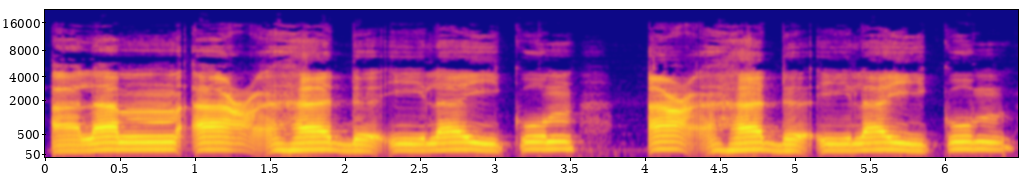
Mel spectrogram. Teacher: dibaca jelas, tidak berdengung, baca pendek saja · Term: izhar syafawi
